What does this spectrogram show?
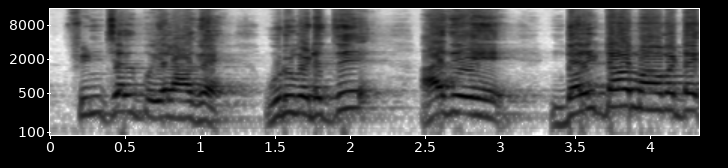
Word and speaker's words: Fengal: பின்சல் புயல் அது வந்து fe ஐ என் ஜே ஏ எல் இப்படித்தான் உச்சரிக்கணும் பின் ஜல் பின்சல் புயலாக உருவெடுத்து அது டெல்டா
